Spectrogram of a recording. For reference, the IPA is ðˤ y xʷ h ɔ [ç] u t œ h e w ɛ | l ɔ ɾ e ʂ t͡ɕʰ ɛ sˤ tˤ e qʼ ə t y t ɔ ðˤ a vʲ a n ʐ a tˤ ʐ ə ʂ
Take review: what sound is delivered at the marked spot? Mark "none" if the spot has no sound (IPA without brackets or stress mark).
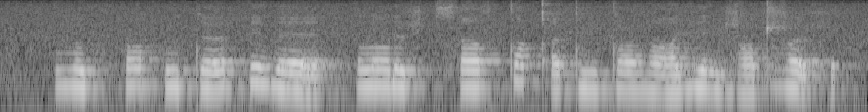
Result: h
